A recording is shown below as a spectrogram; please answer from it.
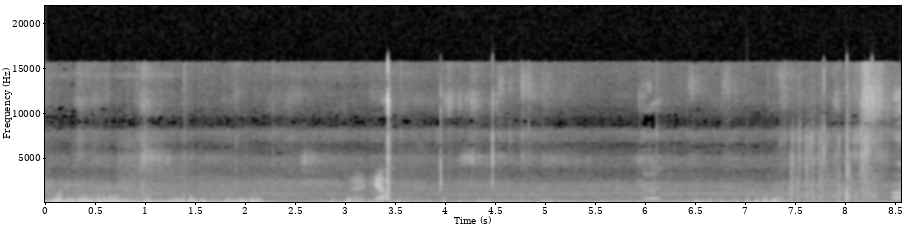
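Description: Wind rumbling on the microphone, heaviest for the first two seconds and then easing, with brief short voice sounds about three and a half and six seconds in.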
